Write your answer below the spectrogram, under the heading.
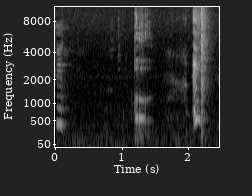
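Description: Two burps performed live on request, fairly loud: a throaty one around the middle, then a second, stronger and more forceful belch near the end, separated by quiet pauses.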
